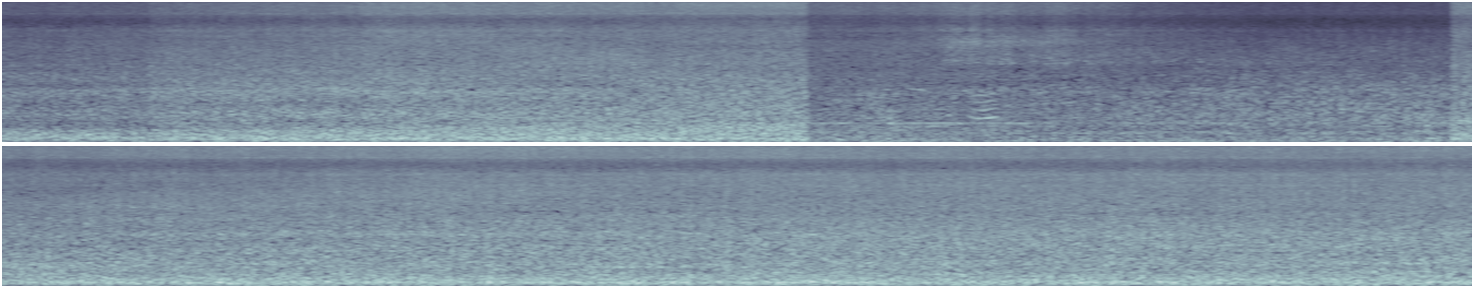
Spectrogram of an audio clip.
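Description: Water rushing steadily over a rocky cascade of a small creek waterfall, somewhat quieter from about six to eleven seconds in, then louder again.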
